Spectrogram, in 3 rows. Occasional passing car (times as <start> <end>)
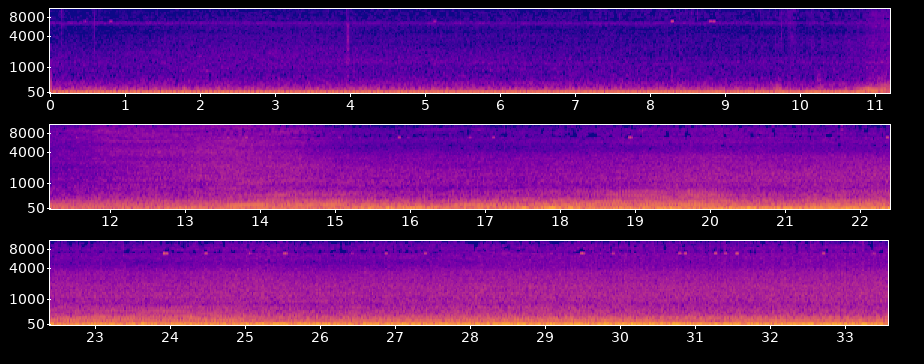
10.7 27.8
